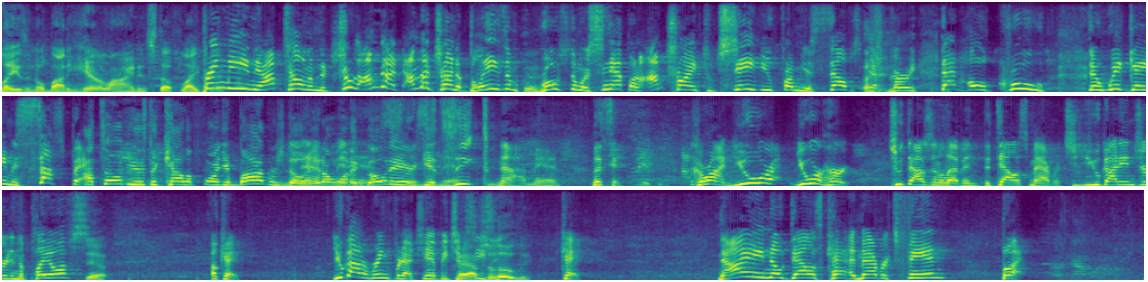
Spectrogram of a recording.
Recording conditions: live audience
